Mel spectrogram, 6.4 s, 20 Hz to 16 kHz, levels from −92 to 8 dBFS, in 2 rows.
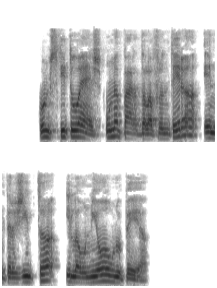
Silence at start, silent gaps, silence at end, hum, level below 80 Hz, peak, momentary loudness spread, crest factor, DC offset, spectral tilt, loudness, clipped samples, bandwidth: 0.55 s; 4.07-4.14 s; 1.05 s; none; -60 dBFS; -2 dBFS; 6 LU; 14 dB; under 0.1%; -6 dB/octave; -16 LUFS; under 0.1%; 8 kHz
